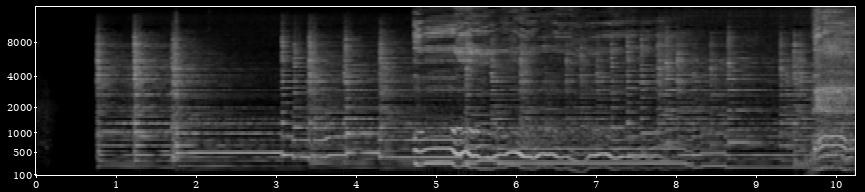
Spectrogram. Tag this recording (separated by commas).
Soundtrack music, Traditional music, Music, Blues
